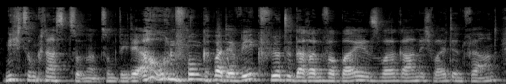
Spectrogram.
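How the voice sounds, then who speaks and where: A woman's voice: on the low side, moderate pace, a little mellow. A woman in her sixties from Thuringia, hosting a podcast interview with curious, easy questions. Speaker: podcast host. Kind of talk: conversational interview.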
